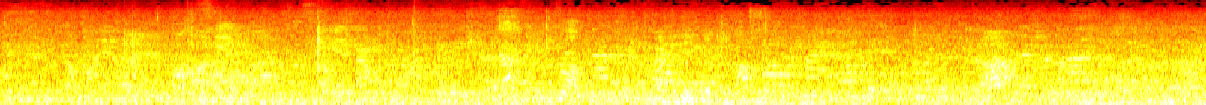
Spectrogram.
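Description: Men and women chatter nearby as they walk past.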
